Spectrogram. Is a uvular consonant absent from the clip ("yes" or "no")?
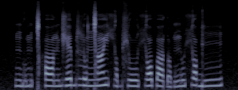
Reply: yes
